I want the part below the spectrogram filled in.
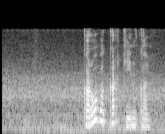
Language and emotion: Russian, neutral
